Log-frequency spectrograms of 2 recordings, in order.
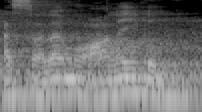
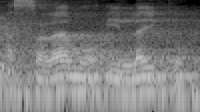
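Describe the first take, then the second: First: The syllable after 'assalamu' begins with an 'a' sound. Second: The syllable after 'assalamu' begins with an 'i' sound. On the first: The speaker calls it right. "pakai ain ala" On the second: The speaker calls it wrong. "bukan assalamu ilaikum"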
